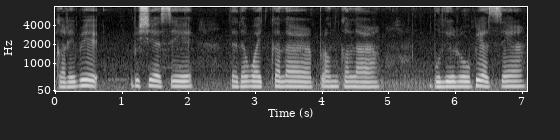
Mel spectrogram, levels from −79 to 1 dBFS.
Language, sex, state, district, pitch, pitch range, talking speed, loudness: Nagamese, female, Nagaland, Dimapur, 175 Hz, 170-185 Hz, 100 wpm, -16 LUFS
